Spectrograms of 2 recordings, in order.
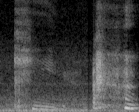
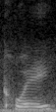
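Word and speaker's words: quay: a cute tea house called t on the key i recently learned that this word is not pronounced koi it's pronounced ki kuwait sounds a lot cooler though um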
